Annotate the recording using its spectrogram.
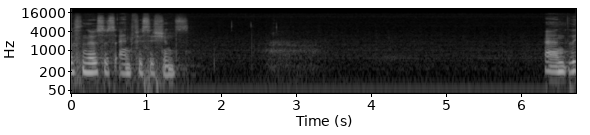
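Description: A woman speaks calmly into a microphone, heard through loudspeakers in a large hall.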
